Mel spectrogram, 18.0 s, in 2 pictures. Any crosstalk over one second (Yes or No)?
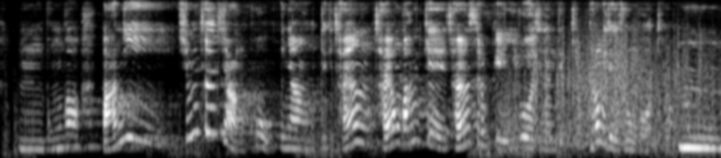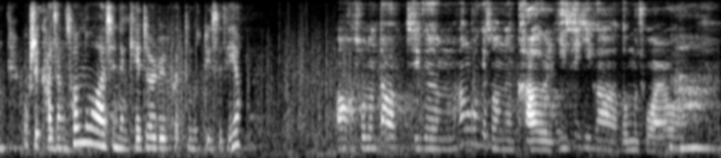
No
